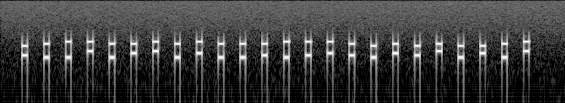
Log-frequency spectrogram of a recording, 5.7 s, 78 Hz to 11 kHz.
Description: DTMF, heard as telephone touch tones, dialled by machine, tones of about 60 ms. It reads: 423#28#2922536951840172#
